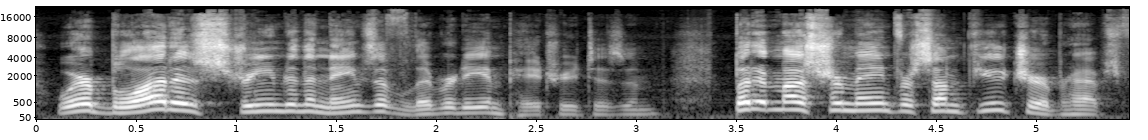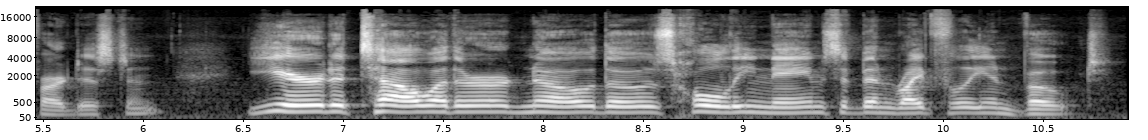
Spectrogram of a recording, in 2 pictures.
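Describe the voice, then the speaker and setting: A man voicing the careworn old year, a world-weary elder sister in a storybook, speaking gravely and heavily. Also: high-pitched. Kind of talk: storybook character reading.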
